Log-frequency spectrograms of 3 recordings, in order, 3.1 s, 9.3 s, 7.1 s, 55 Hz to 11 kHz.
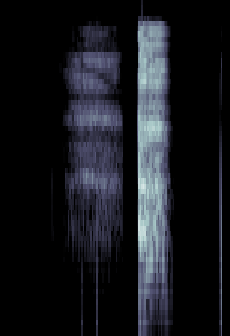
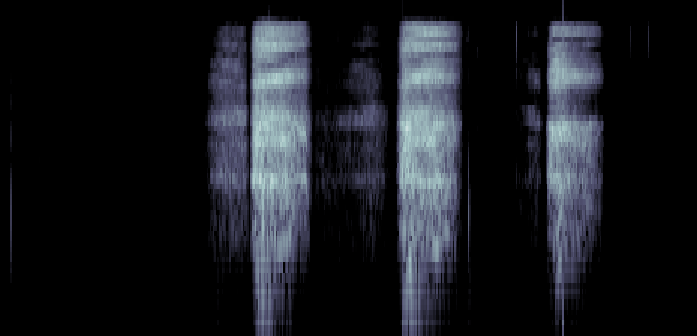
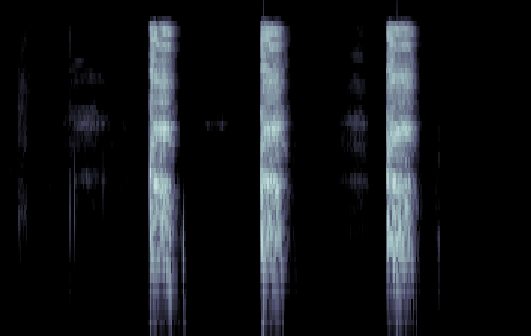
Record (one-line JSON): {"cough_length": "3.1 s", "cough_amplitude": 32768, "cough_signal_mean_std_ratio": 0.31, "exhalation_length": "9.3 s", "exhalation_amplitude": 29626, "exhalation_signal_mean_std_ratio": 0.38, "three_cough_length": "7.1 s", "three_cough_amplitude": 32768, "three_cough_signal_mean_std_ratio": 0.3, "survey_phase": "beta (2021-08-13 to 2022-03-07)", "age": "65+", "gender": "Female", "wearing_mask": "No", "symptom_none": true, "smoker_status": "Never smoked", "respiratory_condition_asthma": false, "respiratory_condition_other": false, "recruitment_source": "REACT", "submission_delay": "5 days", "covid_test_result": "Negative", "covid_test_method": "RT-qPCR", "influenza_a_test_result": "Negative", "influenza_b_test_result": "Negative"}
